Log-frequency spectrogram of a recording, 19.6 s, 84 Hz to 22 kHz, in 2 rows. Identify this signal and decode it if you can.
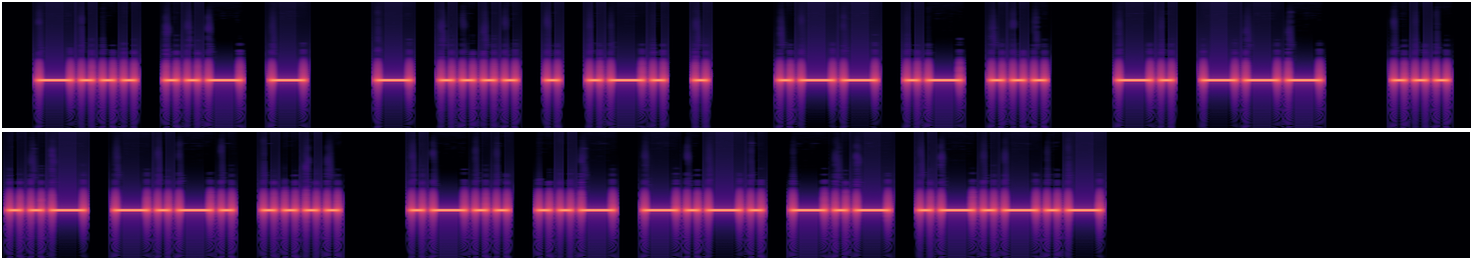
Morse code, heard as a keyed tone, about 17 wpm, 700 Hz. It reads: BUT THERE WAS NO SUCH LUCK.
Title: Sentences from Top 1500 Words 17wpm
